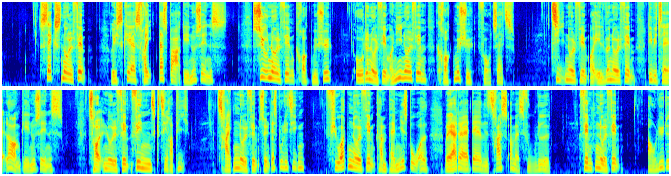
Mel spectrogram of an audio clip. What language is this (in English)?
Danish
